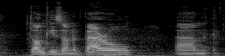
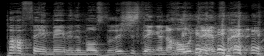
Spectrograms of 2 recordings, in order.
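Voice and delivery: higher, louder, laughing through Donkey's rave; 7 semitones higher, 10 dB louder than usual. Retold or imitated. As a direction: gush about dessert while cracking up. Donkey raving about parfait.

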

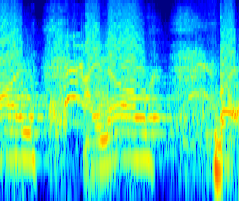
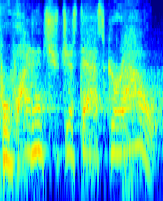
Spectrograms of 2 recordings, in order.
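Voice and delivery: exasperated friend; 7 semitones higher than usual. Retold or imitated. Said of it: "He goes".

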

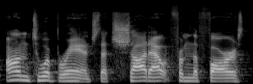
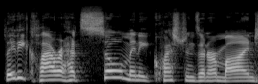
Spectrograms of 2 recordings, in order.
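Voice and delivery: plain reading voice

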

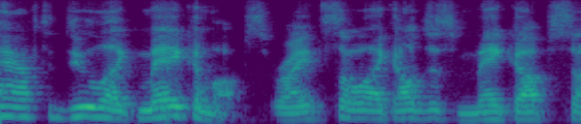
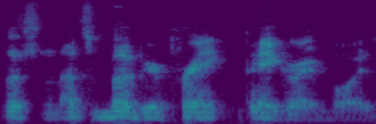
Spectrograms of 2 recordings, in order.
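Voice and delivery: mock boss brush-off; 9 semitones lower, 14 dB quieter than usual. Playing a dismissive boss.

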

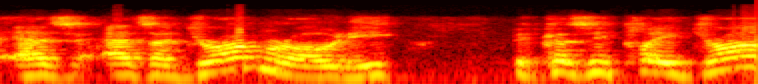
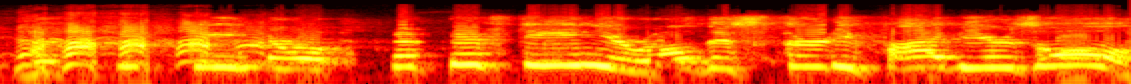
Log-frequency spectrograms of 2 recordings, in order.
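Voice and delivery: higher and louder, laughing in disbelief; amazed disbelief; 7 semitones higher, 4 dB louder than usual. Real, not acted. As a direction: marvel at how he grew up. Amazed at grown-up friend.

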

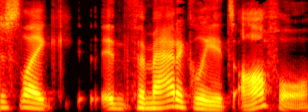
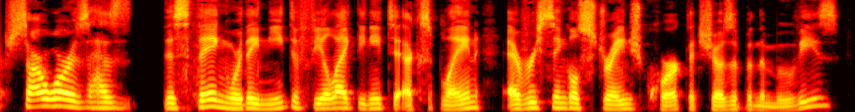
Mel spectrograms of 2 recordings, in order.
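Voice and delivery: normal talking voice

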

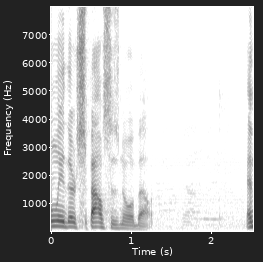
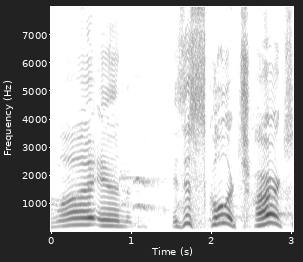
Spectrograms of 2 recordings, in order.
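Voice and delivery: bewildered mock disbelief; freaking out; 3 semitones higher, 4 dB quieter, much slower than usual. Classmates watch healings at school, acted bewildered freak-out. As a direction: draw it out, imitating baffled onlookers. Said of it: "People are freaking out like".

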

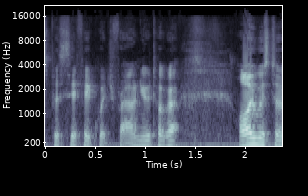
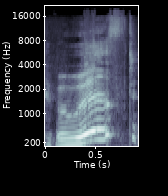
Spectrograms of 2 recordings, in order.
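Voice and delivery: high, loud imitation German accent; mock German accent; 8 semitones higher, 10 dB louder than usual. Teasing the co-host's attempt to sound German, mock German accent. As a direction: exaggerate the word as if German. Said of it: "trying to sound like German".

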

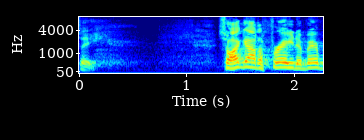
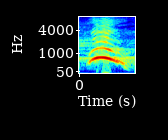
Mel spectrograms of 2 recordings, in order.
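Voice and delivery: high, loud joyful whoop; exultant woo; 21 dB louder than usual. Real, not acted. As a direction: whoop with joy. Preacher's exultant cry.

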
